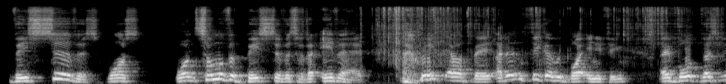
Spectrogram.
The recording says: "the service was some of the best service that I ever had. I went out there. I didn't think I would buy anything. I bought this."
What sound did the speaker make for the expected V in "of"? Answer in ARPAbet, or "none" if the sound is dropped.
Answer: V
